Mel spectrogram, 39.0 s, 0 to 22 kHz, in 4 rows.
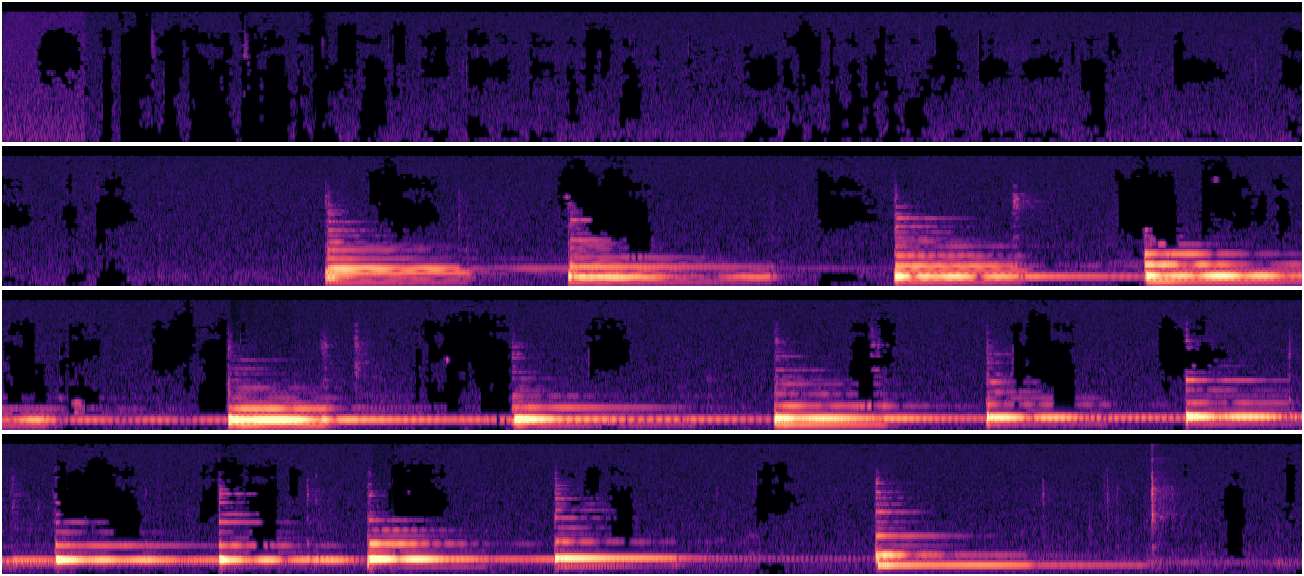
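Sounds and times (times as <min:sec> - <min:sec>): harp plucked chords: 0:12.2 - 0:15.6, 0:16.4 - 0:34.6, 0:35.8 - 0:38.0.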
